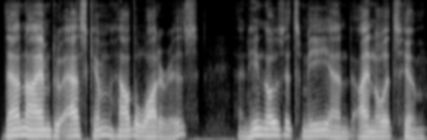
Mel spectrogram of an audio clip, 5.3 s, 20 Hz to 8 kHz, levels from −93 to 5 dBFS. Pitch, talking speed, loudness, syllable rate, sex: 120 Hz, 225 wpm, -21 LUFS, 4.5 syllables/s, male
